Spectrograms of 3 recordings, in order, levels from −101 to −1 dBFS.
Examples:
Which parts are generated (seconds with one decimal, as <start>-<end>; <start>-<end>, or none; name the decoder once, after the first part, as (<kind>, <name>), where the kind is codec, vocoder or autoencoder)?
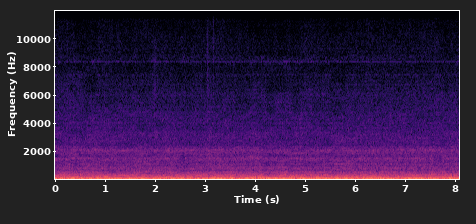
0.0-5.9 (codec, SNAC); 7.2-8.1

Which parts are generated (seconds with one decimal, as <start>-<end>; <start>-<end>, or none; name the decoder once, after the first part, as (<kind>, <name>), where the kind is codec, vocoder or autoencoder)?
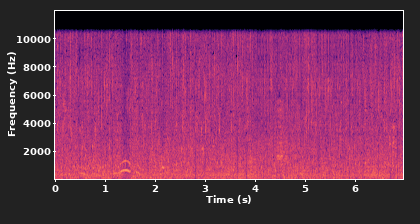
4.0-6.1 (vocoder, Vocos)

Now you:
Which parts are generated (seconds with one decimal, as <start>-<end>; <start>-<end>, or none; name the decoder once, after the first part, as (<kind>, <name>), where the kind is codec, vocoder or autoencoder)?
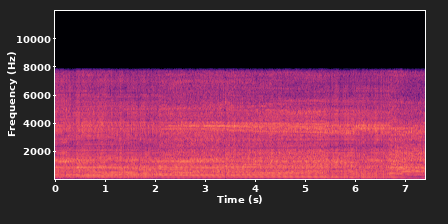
0.0-2.1 (vocoder, HiFi-GAN); 5.4-6.7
